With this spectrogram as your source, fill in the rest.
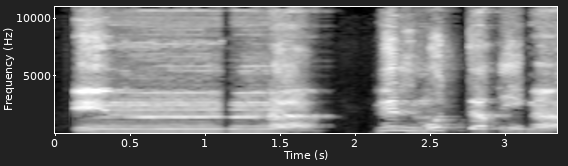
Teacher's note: نون حرف غنة مشدد بالفتح يغن بمقدار حركتين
